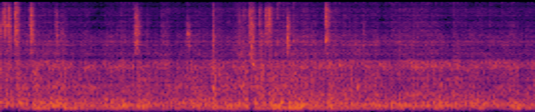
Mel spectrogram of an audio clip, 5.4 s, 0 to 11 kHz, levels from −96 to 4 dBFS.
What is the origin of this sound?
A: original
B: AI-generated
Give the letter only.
B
